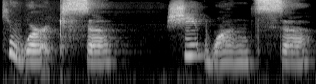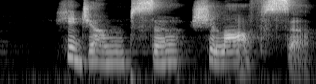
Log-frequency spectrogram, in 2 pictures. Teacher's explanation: We read this ending as s after voiceless consonants. That is, after the sounds p, t, k, f, and th.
